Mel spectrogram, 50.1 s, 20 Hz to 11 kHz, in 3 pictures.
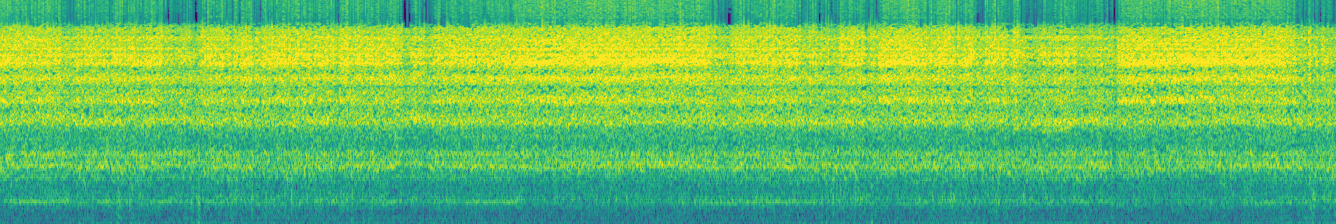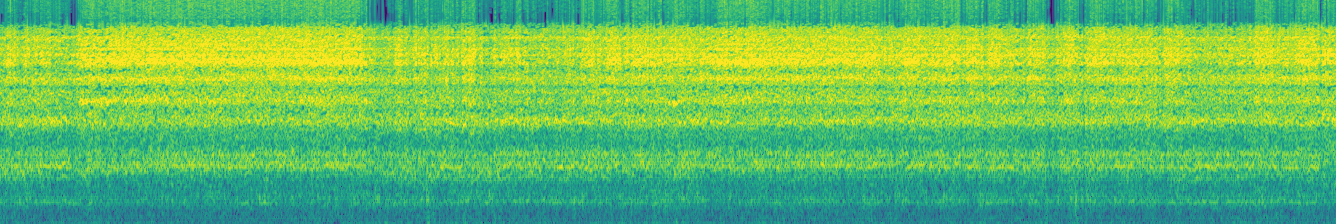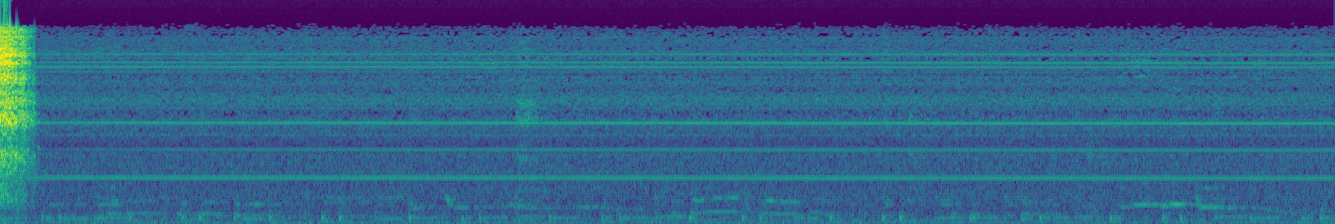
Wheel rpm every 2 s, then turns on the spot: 240, 230, 230, 220, 230, 230, 220, 220, 210, 210, 220, 210, 230, 230, 240, 230, 160, 0, 0, 0, 0, 0, 0, 0, 0.
none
